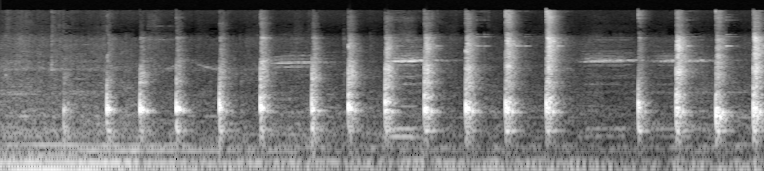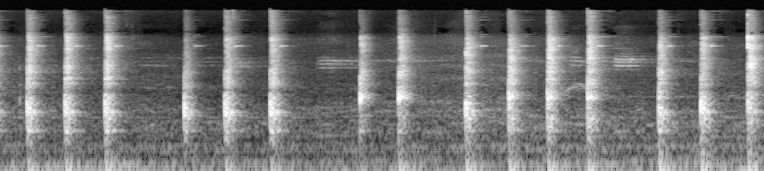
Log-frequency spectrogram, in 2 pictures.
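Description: A wooden mallet knocks repeatedly on a metal power tool housing.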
